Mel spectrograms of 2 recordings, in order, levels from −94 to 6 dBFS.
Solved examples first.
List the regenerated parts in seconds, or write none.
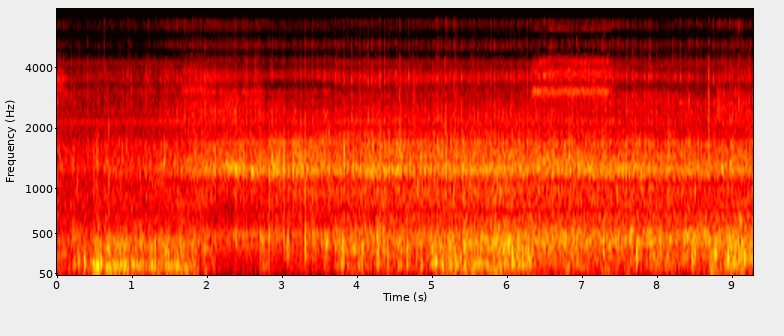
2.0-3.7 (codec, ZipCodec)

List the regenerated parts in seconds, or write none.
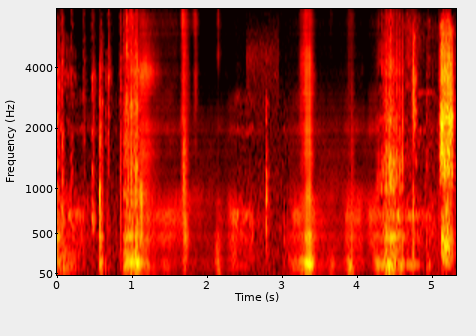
1.1-2.4 (vocoder, Vocos); 3.1-4.3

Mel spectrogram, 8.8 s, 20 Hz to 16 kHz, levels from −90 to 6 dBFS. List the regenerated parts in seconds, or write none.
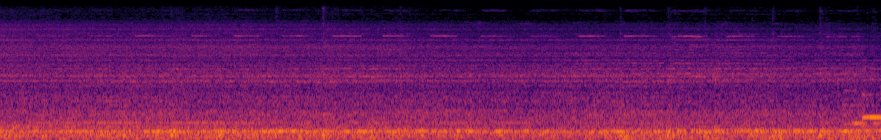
none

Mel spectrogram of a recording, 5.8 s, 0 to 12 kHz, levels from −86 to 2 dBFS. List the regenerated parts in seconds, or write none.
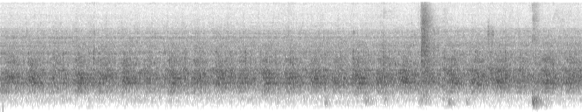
0.0-3.5 (vocoder, BigVGAN v2); 4.8-5.8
